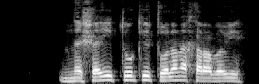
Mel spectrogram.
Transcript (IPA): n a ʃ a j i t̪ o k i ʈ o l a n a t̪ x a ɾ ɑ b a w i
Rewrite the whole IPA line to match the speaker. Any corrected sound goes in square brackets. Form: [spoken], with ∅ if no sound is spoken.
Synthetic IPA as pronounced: n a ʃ a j i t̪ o k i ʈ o l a n a [∅] x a ɾ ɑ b a w i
